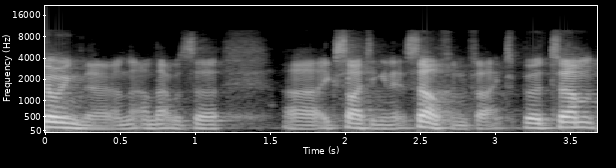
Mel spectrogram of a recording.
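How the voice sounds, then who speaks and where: Very fast, somewhat breathy speech in an English accent, with fairly even intonation. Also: man. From Spain, Madrid (English school, British father). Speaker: flamenco guitarist. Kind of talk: interview talk. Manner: hesitant, many fillers and repetitions.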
